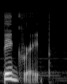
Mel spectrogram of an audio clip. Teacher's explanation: For example, in big grape, we don't say big grape. We just hold the G sound for a fraction longer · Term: consonant-to-consonant linking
